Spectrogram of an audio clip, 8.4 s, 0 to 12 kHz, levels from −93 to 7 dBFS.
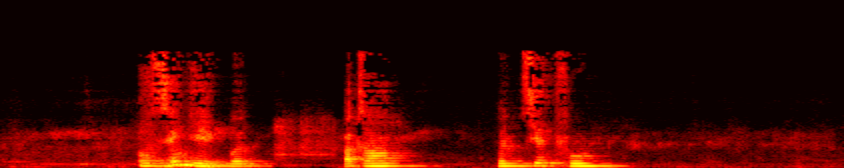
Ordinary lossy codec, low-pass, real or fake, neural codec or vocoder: MP3, 32 kbps; 10.8 kHz; fake; codec, 44.1 kHz, 2.6 kbps, DAC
